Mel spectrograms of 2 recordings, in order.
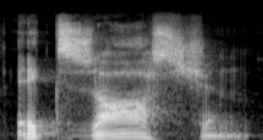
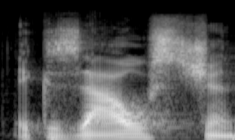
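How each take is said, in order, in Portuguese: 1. A palavra é dita com um sopro de ar. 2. A palavra é dita sem um sopro de ar. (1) "Tem um pouco de ar que sai aqui para fora" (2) "Você não fala exhaustion. Exhaustion, não"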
